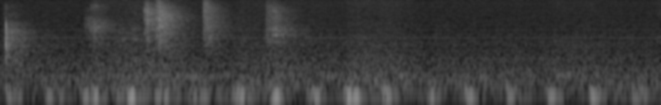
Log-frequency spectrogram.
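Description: A steady run of soft, low knocks, about four a second, with a few sharper clicks in the first second or two.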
